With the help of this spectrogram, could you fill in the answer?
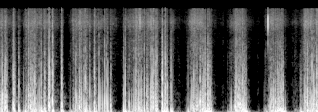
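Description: Long nails scratch a soft brown ribbed fabric pillow in quick, uneven bursts of rough, muffled scraping. The sound is deep and full, with short pauses between strokes and little bright texture.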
